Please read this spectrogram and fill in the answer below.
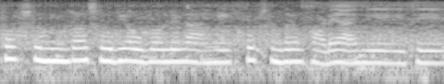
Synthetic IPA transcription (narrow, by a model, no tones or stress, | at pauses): kʰuːpsuniɡəsuɾjəubəʋlelaaɦekʰuːpsund̪ɾəɡʱaɽeaɦeɪt̪ʰe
